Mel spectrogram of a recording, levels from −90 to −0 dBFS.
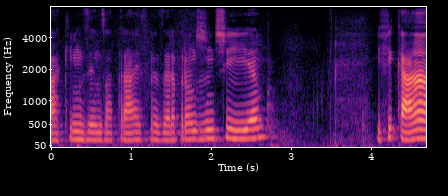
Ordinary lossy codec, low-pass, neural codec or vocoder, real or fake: none; none; none; real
